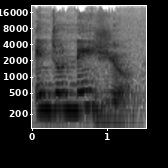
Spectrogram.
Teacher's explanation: There are three syllables, Indo, Ne, Zia, and the stress is on the second one, Indonesia. Not Shia, it's Zia, Zia.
